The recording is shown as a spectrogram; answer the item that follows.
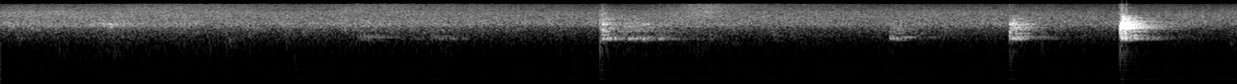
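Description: Chicken wings and bacon sizzling in hot oil on a propane-fired plow-disc cooker. A metal spatula scrapes and clacks against the steel disc a few times, the loudest clack near the end.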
